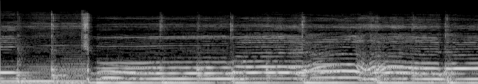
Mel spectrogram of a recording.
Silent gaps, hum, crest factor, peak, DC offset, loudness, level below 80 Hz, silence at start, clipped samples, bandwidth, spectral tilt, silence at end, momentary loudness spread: none; none; 10 dB; -2 dBFS; under 0.1%; -14 LUFS; -20 dBFS; 0 s; under 0.1%; 11.5 kHz; -6.5 dB/octave; 0 s; 4 LU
